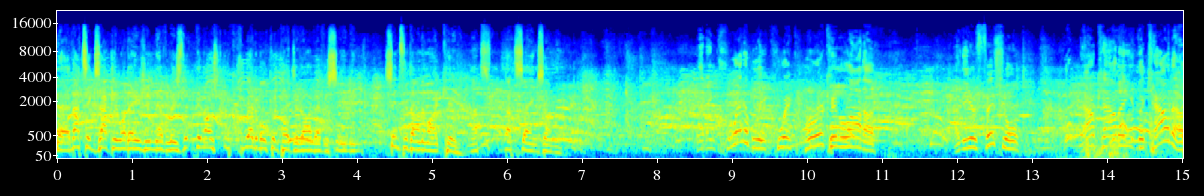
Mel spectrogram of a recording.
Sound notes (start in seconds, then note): 6.8 crowd cheering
